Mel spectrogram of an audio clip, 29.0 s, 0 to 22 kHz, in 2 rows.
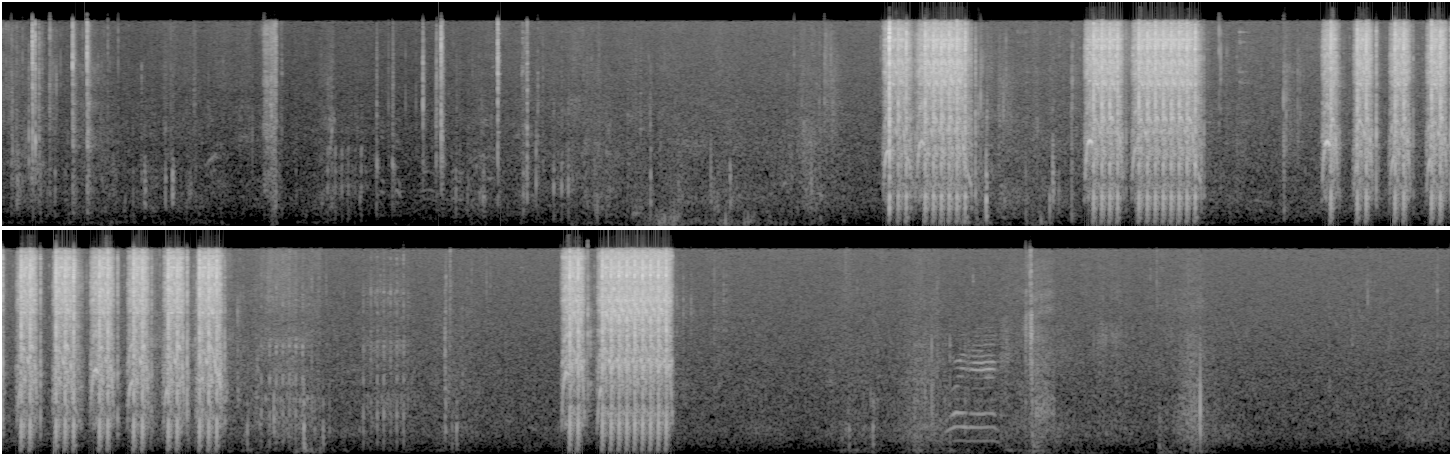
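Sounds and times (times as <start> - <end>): airsoft gun firing bursts: 8.8 - 9.8, 10.8 - 12.0, 13.2 - 16.8, 20.1 - 21.2.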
